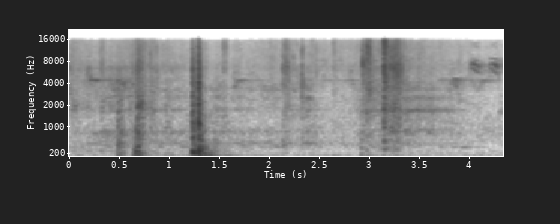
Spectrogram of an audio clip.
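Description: A few short knocks and bumps, the loudest a little over a second in, with fainter ones about three seconds in, over a quiet background.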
